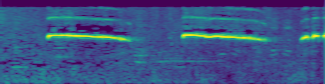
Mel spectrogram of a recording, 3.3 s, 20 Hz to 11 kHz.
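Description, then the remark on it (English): A traffic policeman's whistle blows in long, shrill blasts, two sustained ones and a third starting, with a slight descending pitch, loud over a low rumble of street noise, as he directs traffic at Karga Lake on the outskirts of Kabul, Afghanistan. “Out here, a policeman directs traffic carrying a whistle, not an AK-47.”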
